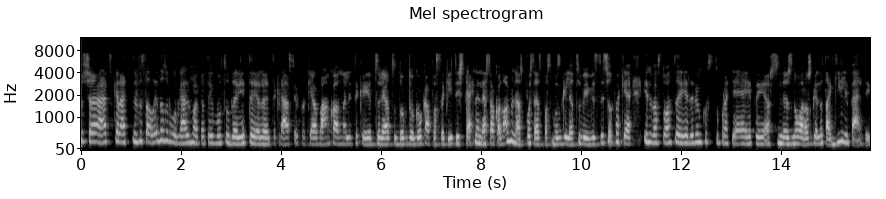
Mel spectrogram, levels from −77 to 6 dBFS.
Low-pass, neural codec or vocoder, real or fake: 7.2 kHz; none; real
